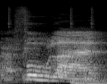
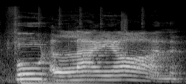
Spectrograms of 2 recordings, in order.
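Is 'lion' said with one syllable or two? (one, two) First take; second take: one; two. First: Lion is said as one syllable, like line. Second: Lion is said with two syllables. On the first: This is how the community commonly says it. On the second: This is the store's official name.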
